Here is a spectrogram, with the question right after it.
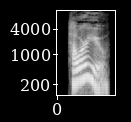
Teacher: Did you notice that the words almost connect? It sounds like haraya. That is the natural rhythm.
